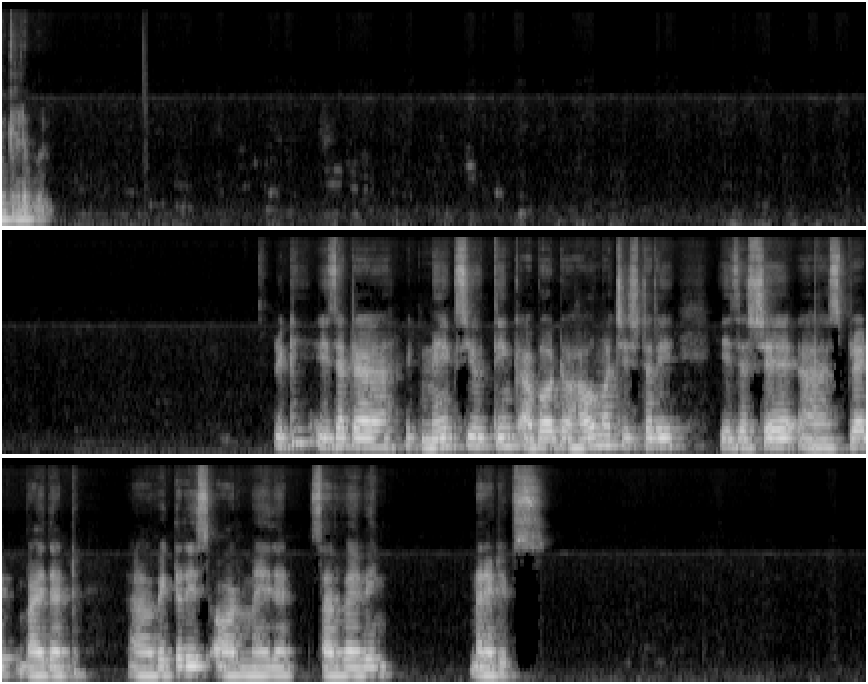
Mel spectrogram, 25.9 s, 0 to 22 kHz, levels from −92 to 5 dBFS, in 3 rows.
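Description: At 11.55 s a skip ahead drops about 0.4 s of speech. Playback jumps straight into "is that" with no gap, seen as an abrupt waveform seam where the spectrogram's formant tracks break and restart mid-pattern. Two jitter buffer speed-ups follow as the receiver trims its excess delay by cutting out pitch-period slices. From 12.17 to 12.56 s, after "is that", the speech runs at 112% speed. From 13.56 to 14.04 s, before "how much history is", it runs at 109%. Both sound hurried at unchanged pitch, with harmonics staying level on the spectrogram while syllables visibly compress in time.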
